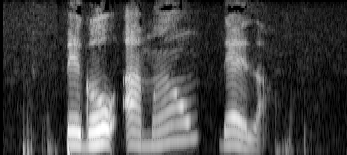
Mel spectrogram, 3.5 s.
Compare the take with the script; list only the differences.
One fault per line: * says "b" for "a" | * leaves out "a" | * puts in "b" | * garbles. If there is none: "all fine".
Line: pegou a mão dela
all fine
